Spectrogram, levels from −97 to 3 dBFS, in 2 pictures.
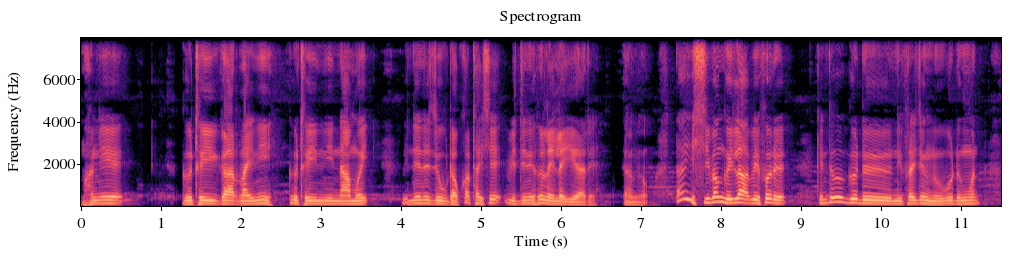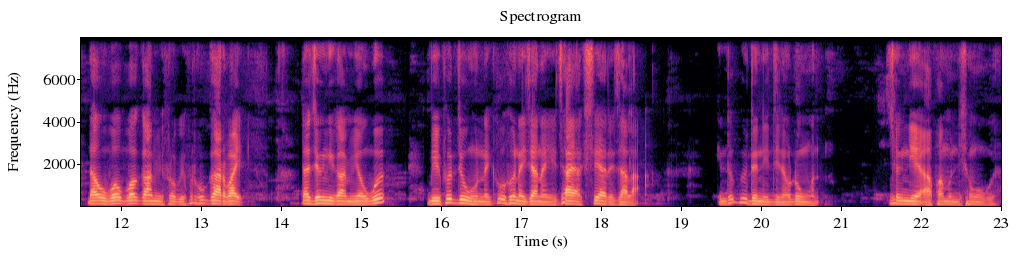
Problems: background sounds at intervals, background conversations at intervals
